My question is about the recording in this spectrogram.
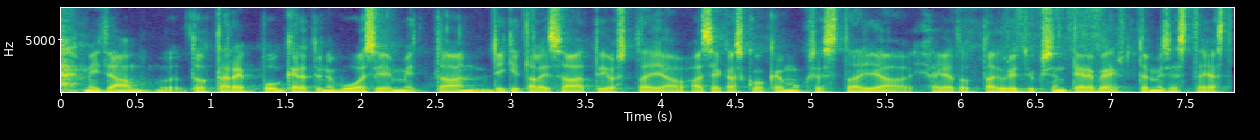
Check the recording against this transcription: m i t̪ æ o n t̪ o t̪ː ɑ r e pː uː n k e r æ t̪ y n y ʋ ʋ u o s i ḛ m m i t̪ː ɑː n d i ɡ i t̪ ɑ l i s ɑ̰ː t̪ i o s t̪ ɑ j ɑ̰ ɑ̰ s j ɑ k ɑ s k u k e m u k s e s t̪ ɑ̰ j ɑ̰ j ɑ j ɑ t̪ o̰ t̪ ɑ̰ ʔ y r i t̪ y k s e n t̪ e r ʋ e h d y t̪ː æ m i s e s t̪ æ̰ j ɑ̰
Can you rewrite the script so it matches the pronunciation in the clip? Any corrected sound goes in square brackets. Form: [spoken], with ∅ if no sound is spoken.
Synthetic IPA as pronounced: m i t̪ æ o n t̪ o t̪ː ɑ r e pː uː [ŋ] k e r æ t̪ y n y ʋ ʋ u o s i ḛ m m i t̪ː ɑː n d i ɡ i t̪ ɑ l i s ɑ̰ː t̪ i o s t̪ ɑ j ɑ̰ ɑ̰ s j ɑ k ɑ s k [o] k e m u k s e s t̪ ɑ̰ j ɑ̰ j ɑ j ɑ t̪ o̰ t̪ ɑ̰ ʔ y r i t̪ y k s e n t̪ e r ʋ e h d y t̪ː æ m i s e s t̪ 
